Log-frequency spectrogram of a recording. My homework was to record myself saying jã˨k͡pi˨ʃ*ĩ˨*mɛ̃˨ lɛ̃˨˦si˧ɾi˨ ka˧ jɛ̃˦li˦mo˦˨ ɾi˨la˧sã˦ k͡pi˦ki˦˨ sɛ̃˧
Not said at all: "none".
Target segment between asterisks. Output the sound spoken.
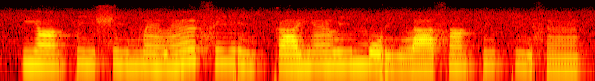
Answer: i˨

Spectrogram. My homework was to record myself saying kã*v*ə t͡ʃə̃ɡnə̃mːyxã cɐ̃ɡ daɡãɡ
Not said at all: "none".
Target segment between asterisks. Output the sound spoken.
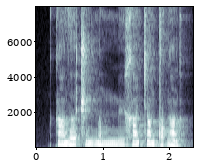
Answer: ð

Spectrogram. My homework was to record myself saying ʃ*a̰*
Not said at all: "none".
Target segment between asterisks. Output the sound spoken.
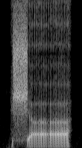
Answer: a̰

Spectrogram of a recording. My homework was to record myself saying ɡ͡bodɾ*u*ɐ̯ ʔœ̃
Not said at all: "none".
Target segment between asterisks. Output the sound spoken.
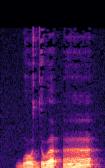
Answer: u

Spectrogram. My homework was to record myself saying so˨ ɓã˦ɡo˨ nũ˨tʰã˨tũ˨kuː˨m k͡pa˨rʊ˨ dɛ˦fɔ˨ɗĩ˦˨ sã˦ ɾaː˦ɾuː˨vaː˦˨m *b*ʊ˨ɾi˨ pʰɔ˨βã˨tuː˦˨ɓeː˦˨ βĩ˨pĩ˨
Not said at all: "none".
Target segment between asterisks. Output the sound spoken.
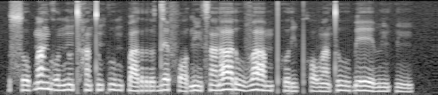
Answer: pʰ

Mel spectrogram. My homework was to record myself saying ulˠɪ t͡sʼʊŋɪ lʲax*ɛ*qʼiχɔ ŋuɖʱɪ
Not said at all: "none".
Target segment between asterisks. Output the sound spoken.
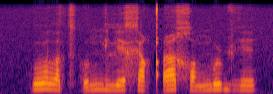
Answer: ɛ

